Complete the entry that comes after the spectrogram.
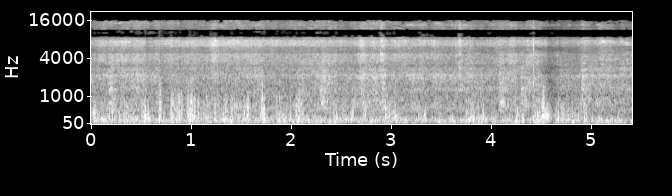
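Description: Covered hopper wagons of a freight train rolling past close by: steady low rumble of wheels on rail with irregular knocks and rattles from the wagons.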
